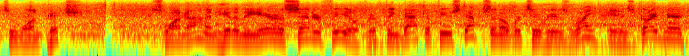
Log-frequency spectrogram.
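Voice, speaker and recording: A man's voice: mid-range voice, animated, moderate pace. Man, American accent, baseball play-by-play, live radio commentary, sponsor reads, muffled broadcast sound, noisy ballpark behind. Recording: dull radio broadcast with loud stadium noise. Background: stadium ambience.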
